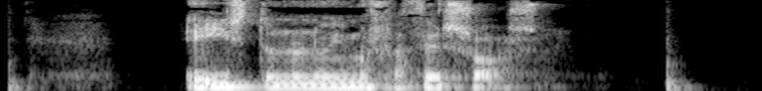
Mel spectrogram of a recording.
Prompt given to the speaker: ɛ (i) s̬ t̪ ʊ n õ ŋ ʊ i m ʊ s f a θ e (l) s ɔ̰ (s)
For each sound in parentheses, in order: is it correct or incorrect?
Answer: correct, incorrect, correct

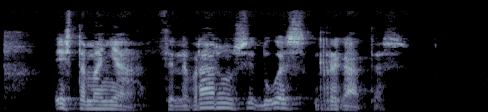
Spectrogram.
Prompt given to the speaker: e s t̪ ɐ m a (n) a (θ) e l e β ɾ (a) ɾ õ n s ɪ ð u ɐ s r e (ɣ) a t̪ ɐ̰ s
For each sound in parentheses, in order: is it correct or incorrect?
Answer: incorrect, correct, correct, correct

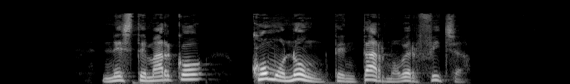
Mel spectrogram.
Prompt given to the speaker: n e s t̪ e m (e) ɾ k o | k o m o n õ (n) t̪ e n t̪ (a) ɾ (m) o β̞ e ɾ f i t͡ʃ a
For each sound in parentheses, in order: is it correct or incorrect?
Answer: incorrect, incorrect, correct, correct

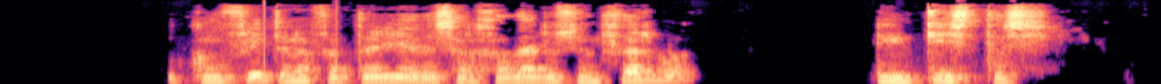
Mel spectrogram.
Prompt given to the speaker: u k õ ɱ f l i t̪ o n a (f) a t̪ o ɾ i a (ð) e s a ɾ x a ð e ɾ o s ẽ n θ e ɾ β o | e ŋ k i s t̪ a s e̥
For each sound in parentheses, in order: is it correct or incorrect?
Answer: correct, correct

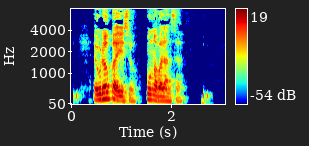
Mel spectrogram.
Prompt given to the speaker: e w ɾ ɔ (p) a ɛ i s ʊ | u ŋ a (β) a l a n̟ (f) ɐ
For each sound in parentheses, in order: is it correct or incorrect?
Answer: correct, correct, incorrect

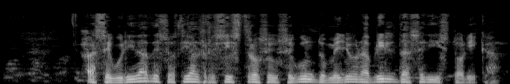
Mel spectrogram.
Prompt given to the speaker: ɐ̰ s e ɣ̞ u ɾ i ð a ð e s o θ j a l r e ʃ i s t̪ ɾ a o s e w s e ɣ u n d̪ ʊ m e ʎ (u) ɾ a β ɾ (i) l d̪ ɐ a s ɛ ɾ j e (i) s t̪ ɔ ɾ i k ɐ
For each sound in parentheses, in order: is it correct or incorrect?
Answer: incorrect, correct, correct

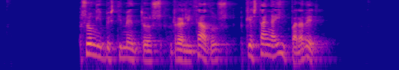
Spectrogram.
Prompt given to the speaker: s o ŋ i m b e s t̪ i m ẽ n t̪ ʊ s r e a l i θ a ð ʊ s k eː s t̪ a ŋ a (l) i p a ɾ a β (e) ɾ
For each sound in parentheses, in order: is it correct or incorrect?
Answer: incorrect, correct

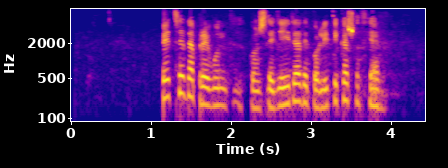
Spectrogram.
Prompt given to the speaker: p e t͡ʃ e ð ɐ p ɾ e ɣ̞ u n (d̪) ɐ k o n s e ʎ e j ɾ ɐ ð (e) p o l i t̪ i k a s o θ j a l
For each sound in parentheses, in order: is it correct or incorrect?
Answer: incorrect, correct

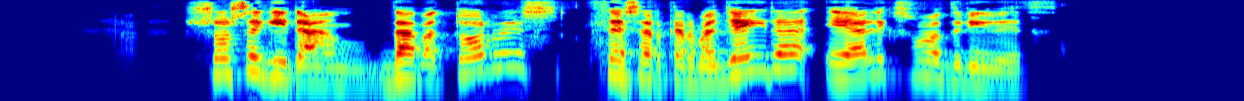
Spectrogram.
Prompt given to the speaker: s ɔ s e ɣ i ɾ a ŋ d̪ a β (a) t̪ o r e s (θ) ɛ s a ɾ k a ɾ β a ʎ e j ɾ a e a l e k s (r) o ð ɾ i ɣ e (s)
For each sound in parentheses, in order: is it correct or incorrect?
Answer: correct, correct, correct, incorrect

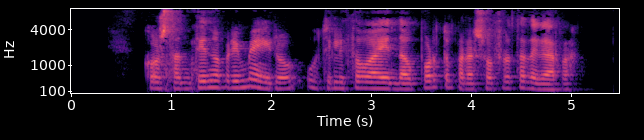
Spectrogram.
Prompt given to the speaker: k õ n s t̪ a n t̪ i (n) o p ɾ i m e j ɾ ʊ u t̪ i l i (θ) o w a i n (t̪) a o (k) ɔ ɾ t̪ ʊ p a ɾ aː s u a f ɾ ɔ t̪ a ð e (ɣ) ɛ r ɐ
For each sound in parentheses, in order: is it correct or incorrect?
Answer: correct, correct, incorrect, incorrect, correct

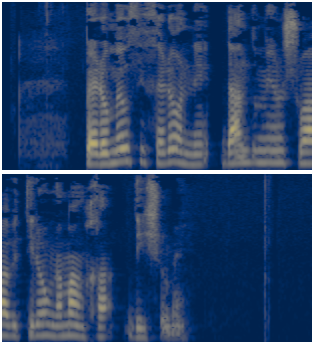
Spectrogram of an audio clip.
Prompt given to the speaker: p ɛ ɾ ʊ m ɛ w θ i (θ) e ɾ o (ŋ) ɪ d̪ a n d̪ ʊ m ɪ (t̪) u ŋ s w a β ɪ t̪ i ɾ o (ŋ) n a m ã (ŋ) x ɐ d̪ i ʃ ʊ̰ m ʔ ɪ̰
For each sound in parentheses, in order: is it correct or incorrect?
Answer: correct, incorrect, incorrect, correct, correct

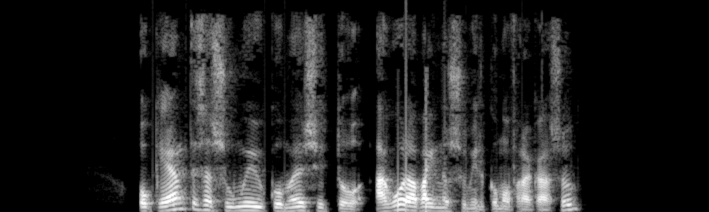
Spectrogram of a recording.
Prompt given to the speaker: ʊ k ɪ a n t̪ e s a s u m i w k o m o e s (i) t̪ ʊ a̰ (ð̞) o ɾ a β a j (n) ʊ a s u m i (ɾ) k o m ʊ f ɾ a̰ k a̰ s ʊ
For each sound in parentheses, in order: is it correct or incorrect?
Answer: correct, incorrect, correct, correct

